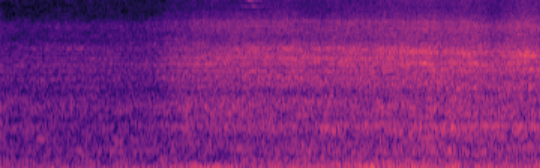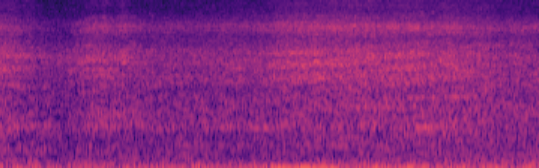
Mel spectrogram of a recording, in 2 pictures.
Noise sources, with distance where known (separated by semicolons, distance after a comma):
large-sounding engine, near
